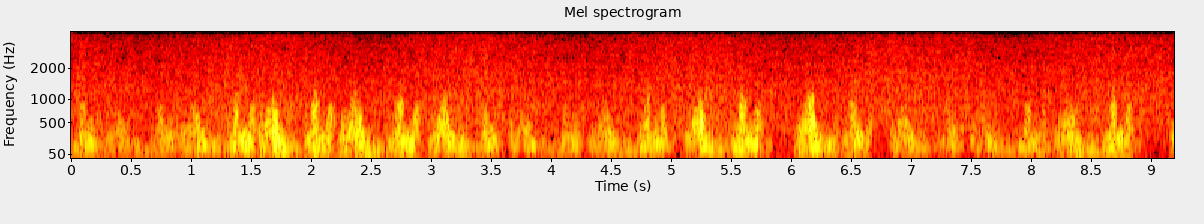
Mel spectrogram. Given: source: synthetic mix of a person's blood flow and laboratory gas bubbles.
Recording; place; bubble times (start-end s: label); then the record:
Doppler ultrasound of blood flow; precordium
no bubbles
From the record:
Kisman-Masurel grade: 000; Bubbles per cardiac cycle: 0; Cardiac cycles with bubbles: 0%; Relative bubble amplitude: no bubbles discernible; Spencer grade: 0 (complete lack of bubble signals)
